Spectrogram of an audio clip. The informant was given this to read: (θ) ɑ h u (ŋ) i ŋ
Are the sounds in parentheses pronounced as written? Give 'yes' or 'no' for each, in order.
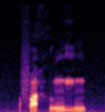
no, yes

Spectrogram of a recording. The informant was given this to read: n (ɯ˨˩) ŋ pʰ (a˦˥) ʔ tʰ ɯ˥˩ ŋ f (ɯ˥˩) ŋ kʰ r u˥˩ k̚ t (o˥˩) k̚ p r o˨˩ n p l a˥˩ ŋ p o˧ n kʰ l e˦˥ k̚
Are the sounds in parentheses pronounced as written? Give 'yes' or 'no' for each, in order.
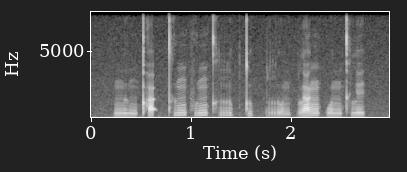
yes, yes, yes, no

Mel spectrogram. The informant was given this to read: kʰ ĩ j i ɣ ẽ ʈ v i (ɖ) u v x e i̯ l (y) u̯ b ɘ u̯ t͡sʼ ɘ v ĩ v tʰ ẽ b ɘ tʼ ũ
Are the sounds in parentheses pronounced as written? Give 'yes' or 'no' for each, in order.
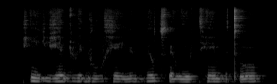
yes, yes

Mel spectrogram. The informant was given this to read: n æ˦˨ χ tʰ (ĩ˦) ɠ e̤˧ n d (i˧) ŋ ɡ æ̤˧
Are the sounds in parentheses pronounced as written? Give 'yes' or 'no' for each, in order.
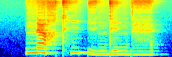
no, no

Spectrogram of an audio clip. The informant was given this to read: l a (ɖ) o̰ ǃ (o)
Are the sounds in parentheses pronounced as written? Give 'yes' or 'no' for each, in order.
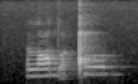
no, yes

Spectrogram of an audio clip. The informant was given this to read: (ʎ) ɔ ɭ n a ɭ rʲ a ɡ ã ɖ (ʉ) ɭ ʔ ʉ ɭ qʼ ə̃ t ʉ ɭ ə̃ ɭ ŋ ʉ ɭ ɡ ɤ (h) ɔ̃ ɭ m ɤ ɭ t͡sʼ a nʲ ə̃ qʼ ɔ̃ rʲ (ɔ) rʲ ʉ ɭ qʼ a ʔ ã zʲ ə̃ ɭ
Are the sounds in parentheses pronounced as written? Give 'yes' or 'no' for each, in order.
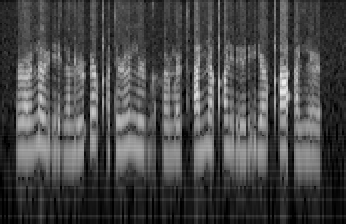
no, yes, yes, no

